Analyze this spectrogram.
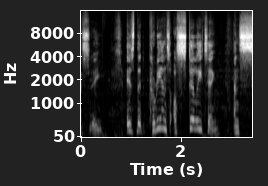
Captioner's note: none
